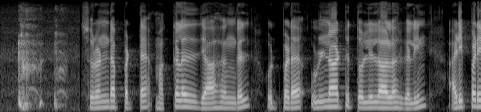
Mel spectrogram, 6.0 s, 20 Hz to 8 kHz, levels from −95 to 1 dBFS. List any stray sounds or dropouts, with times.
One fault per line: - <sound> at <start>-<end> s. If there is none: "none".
- cough at 0.2-0.9 s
